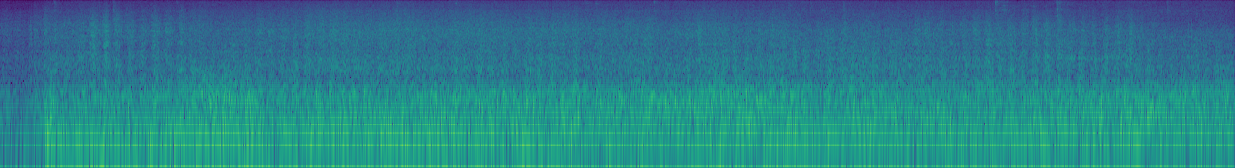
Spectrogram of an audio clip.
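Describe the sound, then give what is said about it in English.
A train runs steadily, its loud continuous rumble and rattling clatter filling the whole stretch without pause, heard by a rider leaning from a carriage window behind a black locomotive. “The train passes under two bridges in quick succession.”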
